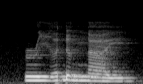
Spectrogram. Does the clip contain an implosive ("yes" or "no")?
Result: yes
